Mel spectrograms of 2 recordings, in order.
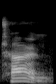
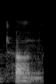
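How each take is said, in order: First: টার্ন said higher with the r sounded; the wrong way, টার্ন with a clear r; wrong r-ful turn. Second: টার্ন said with a long vowel and no r; the right way, টার্ন without r; British turn. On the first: Teacher showing the rhotic টার্ন learners use. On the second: Teacher showing the British টার্ন without r. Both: Shown as a demonstration. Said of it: "এর উচ্চারণ করবেন টার্ন".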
